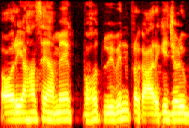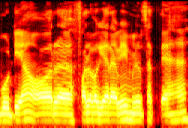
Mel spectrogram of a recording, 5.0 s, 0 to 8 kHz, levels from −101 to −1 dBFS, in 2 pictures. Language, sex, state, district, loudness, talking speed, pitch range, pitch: Hindi, male, Uttarakhand, Uttarkashi, -13 LUFS, 190 wpm, 120-130 Hz, 125 Hz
